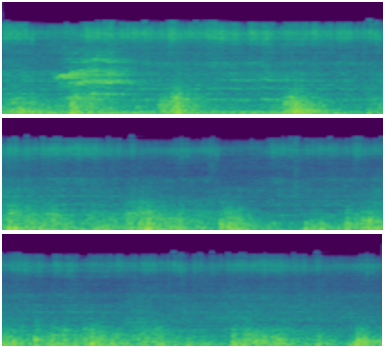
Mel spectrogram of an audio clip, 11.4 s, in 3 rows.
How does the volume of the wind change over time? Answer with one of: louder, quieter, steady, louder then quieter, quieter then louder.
steady.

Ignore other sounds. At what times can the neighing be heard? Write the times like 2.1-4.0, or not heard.
0.5-1.2.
